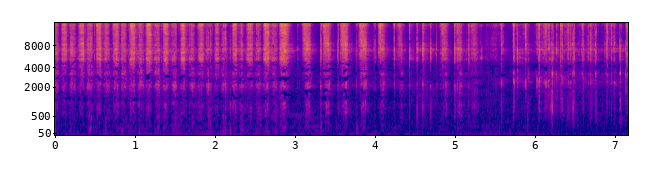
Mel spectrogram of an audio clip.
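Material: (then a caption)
Soap. Long painted nails scratch and rub a solid, palm-sized white bar of soap held in both hands. The result is a fast, uneven run of dozens of short, dry, bright scratching strokes with almost no low end and no ring after each stroke.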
